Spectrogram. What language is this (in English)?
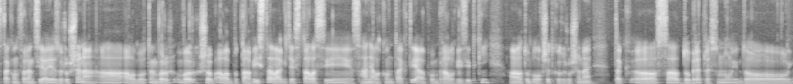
Slovak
